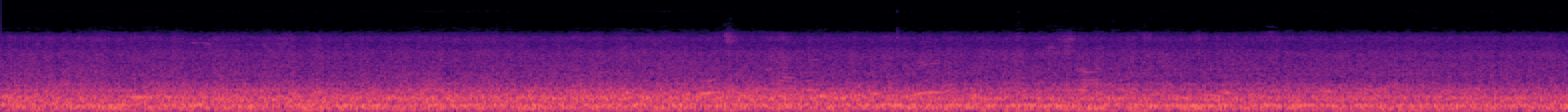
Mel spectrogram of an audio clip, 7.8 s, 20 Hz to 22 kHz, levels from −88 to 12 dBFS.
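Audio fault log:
No faults are audible anywhere in this recording.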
